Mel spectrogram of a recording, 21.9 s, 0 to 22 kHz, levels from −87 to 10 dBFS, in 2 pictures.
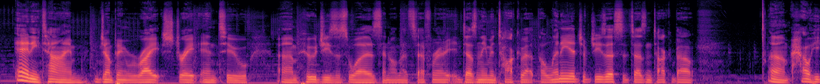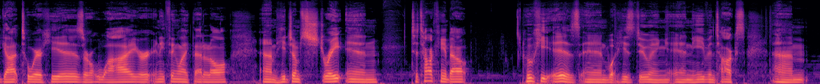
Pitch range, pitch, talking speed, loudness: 105-120 Hz, 110 Hz, 175 wpm, -20 LUFS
